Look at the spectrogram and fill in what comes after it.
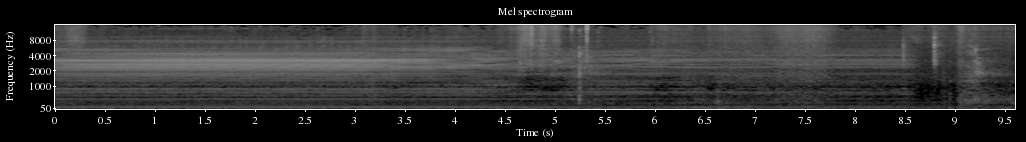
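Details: Hiwatt 100R amp warmed up, rhythm channel turned flat out, no playing, before swapping in a new 12AX7: steady mains-pitch hum under constant hiss; a worn, noisy preamp valve is the culprit.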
